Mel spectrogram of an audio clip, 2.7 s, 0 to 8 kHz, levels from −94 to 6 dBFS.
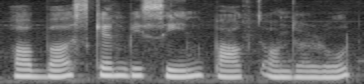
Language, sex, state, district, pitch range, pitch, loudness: English, female, Assam, Kamrup Metropolitan, 175-210 Hz, 190 Hz, -18 LUFS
